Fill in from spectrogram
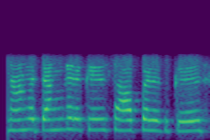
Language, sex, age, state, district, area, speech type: Tamil, female, 30-45, Tamil Nadu, Nilgiris, urban, conversation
